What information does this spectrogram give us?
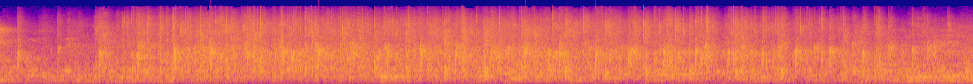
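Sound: applause from football crowd

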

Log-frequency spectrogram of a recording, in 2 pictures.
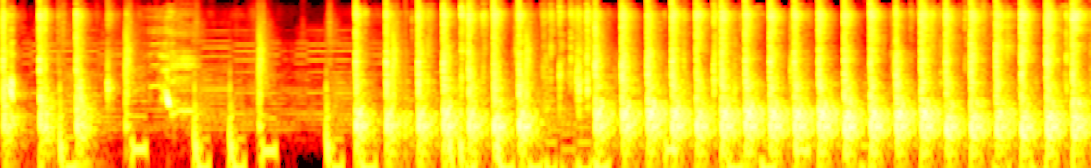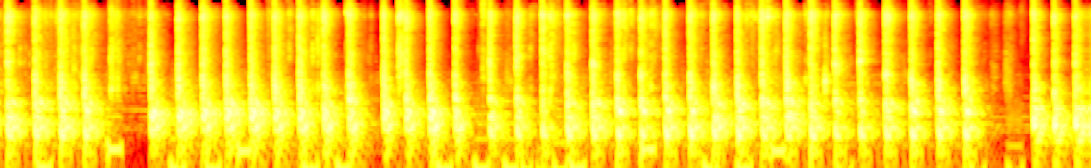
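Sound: small hammer tapping a car's rusty body pillars

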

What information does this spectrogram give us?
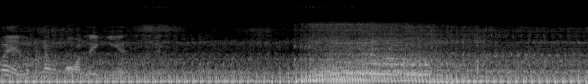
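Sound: rattling noise from a Honda Forza 300 scooter, likely near the clutch

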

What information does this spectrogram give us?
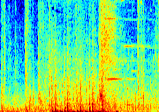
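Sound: gunfire in a World War I video game

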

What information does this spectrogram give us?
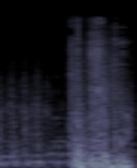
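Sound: gunfire from a sniper rifle in Call of Duty video game

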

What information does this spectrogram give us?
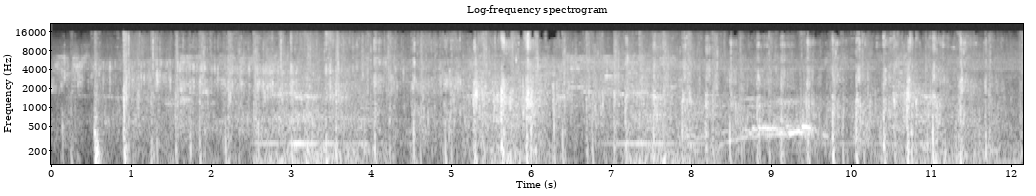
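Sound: horse galloping in the video game Hunt: Showdown

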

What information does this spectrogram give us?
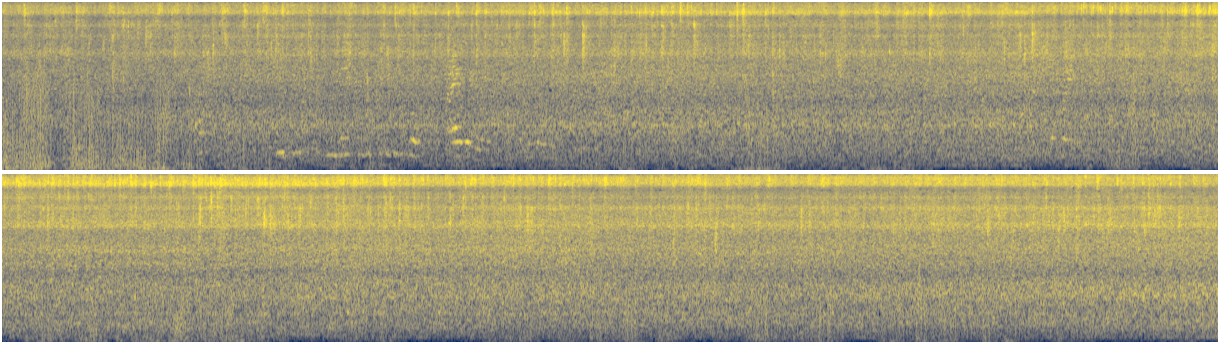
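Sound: heavy rain

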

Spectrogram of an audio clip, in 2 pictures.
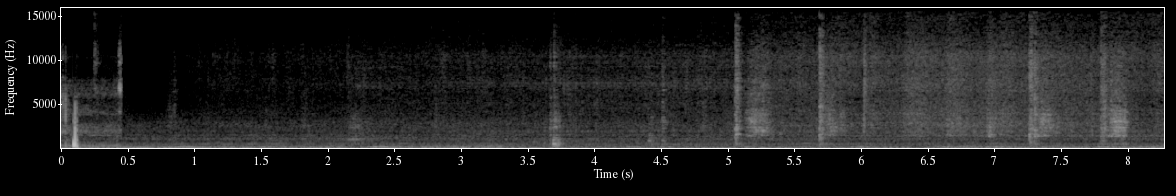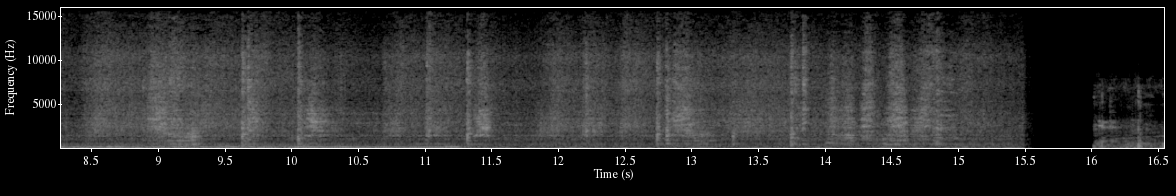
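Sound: cabbage fritters frying in oil

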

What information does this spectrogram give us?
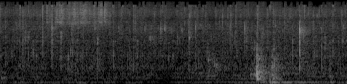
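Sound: black urad dal frying in oil for chutney

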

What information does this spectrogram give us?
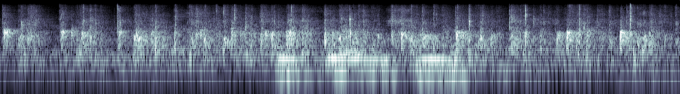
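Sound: audience applause at music awards ceremony

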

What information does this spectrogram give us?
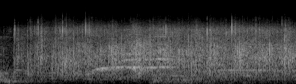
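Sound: audience applause

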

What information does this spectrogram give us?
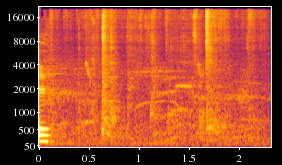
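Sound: pigeons cooing

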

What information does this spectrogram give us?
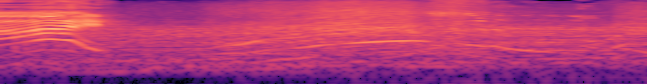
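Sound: go-karts racing in the video game BeamNG.drive

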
